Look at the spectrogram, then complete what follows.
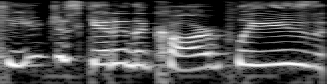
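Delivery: sweet, far-too-nice tone. Retelling how kidnappers asked someone to get in the car: imitating overly nice kidnappers. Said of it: "they would be really nice about it".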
